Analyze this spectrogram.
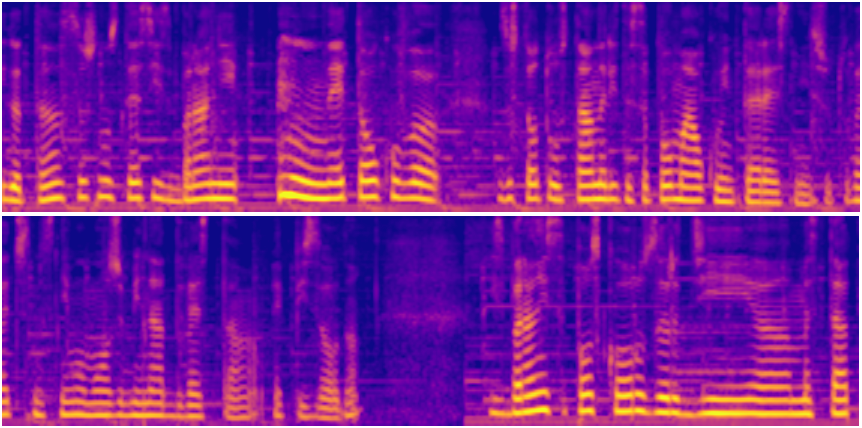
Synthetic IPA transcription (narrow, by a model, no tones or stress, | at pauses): iɡət̪əfsɤʃnost̪t̪ɛsəizbɾani | nɛt̪ɔlˠkʊvə | zɐʃt̪ɔt̪ʊːst̪anəlit̪ɛsəpomalˠkʊint̪ɛɾɛsnizɐʃt̪ɔt̪ʊvɛt͡ʃɛ̥smɛsnʲiməlimɔʒɛbinad̪vɛst̪ə̰ɛpizɔd̪ə | izbɾanisəposkɔɾʊzɐɾɐd̪iəmɛst̪at̪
